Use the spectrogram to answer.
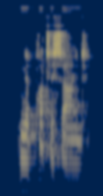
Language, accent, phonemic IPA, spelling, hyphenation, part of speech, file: English, Southern England, /nəˈpɒtɪsaɪd/, nepoticide, ne‧po‧ti‧cide, noun, LL-Q1860 (eng)-nepoticide.wav
- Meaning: 1. The killing of one's own nephew 2. One who kills his or her own nephew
